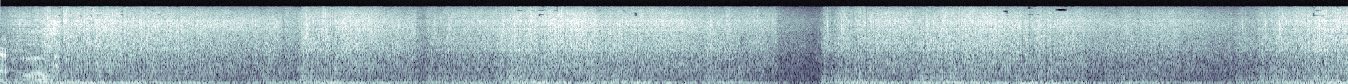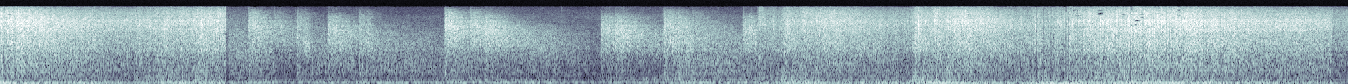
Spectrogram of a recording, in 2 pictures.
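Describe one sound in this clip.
Heavy guns boom in rumbling bursts.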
